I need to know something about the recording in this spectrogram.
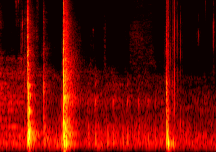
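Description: A smartphone dropped and knocking against a hard desk: three sharp, loud knocks, two in quick succession and a third about a second later.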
